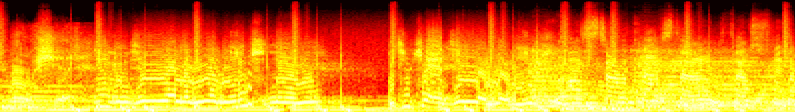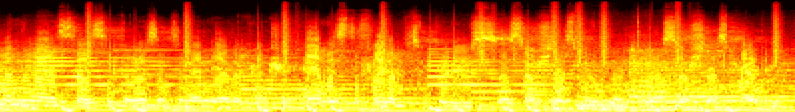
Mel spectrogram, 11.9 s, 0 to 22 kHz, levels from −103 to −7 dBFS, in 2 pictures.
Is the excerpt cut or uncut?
uncut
